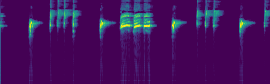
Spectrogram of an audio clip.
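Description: Sooty-headed Bulbul giving short, bright rising-falling whistles about once a second, alternating with quick bursts of sharp, chattery higher notes; nothing else is heard.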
